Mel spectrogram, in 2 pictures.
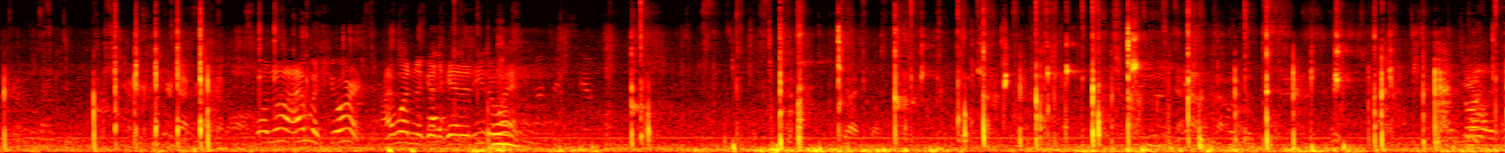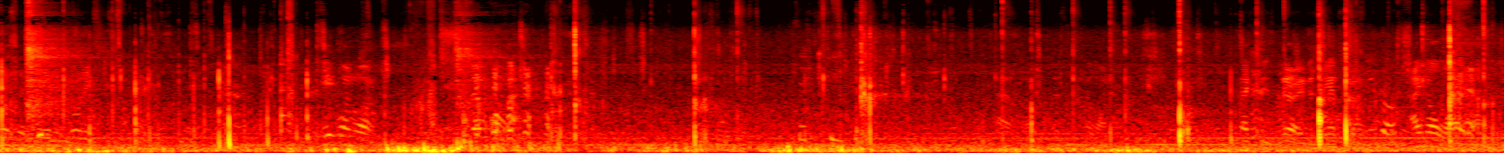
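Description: Pickleball rally: paddles striking the plastic ball in a run of sharp, irregular pops, with the ball bouncing on the hard court.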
